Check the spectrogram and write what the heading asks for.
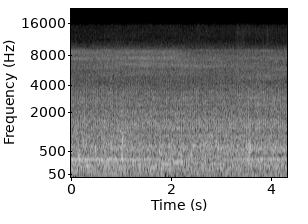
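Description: Steady road-traffic noise from cars and motorbikes, with a low steady hum and a few faint clicks.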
